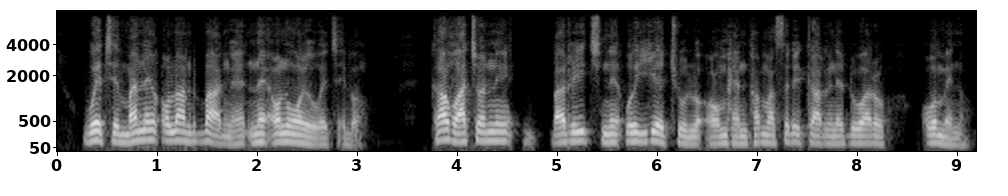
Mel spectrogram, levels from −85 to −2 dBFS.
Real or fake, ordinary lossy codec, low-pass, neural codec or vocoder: fake; none; 7.2 kHz; codec, 16 kHz in and 24 kHz out, 0.6 kbps, FocalCodec, streaming, 4096 codes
